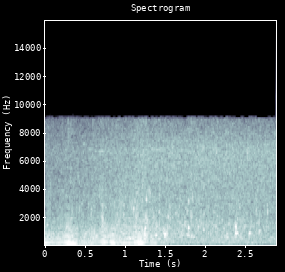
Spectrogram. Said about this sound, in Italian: E allora si soffermava ad ascoltare il richiamo breve del pettirosso o il ronzio tremulo dei bombi in cerca di polline.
